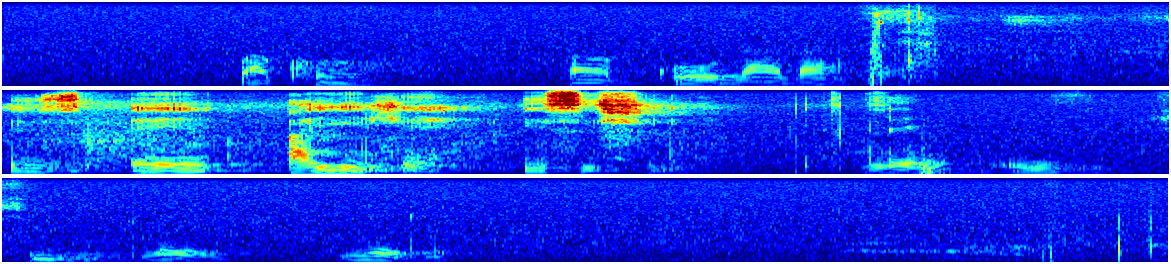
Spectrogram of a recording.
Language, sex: Zulu, male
